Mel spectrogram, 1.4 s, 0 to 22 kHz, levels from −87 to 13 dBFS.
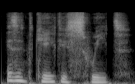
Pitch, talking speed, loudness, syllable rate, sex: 130 Hz, 135 wpm, -22 LUFS, 3.3 syllables/s, male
